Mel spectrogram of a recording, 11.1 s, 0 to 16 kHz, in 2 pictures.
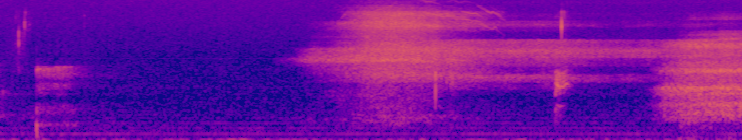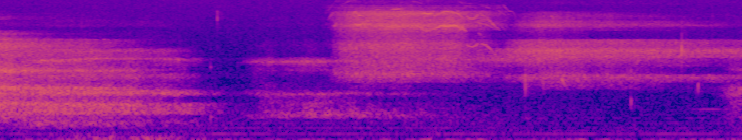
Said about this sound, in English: So now I invite you to take 3 deep breaths through the nose and exhaling through the mouth.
